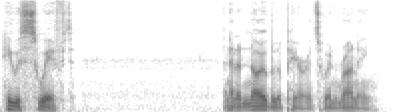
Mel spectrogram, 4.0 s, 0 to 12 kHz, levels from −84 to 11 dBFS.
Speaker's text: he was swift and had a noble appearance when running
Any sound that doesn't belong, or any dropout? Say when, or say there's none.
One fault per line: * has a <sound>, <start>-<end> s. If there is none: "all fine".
all fine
